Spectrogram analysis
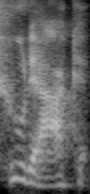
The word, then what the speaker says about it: Hudak: It's Hudak. It's like Hudak. Hudat, the Saints chant, so it helps.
